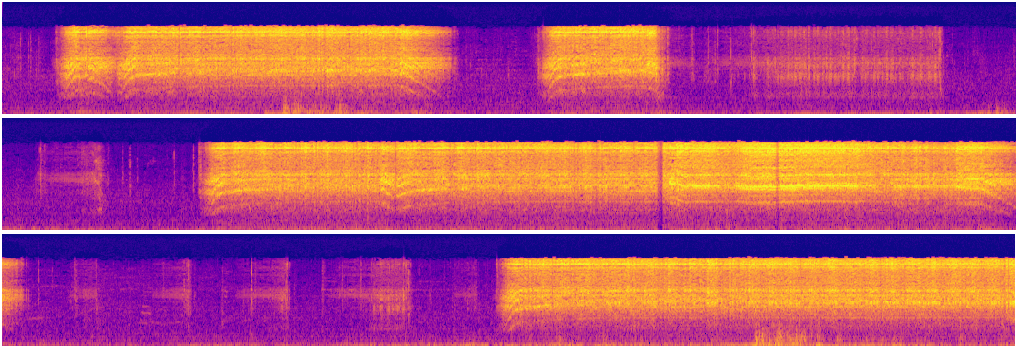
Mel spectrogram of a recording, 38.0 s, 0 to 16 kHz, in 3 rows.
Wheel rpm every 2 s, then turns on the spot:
40, 220, 120, 100, 50, 10, 0, 20, 200, 210, 230, 230, 150, 0, 0, 20, 200, 230, 230.
8-12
